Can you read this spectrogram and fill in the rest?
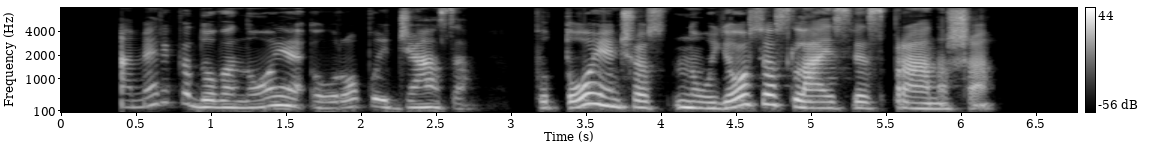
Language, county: Lithuanian, Panevėžys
